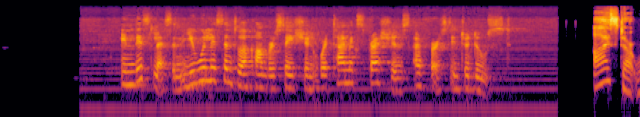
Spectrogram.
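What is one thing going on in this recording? A woman speaks calmly to the listener through a microphone.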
